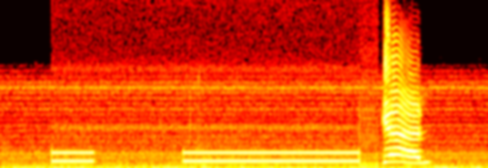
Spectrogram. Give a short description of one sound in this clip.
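An emergency alert tone beeps loudly in long steady blasts.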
